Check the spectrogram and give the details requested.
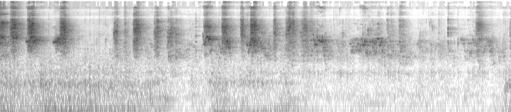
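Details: Budgerigars in a home play area give rapid scratchy chirps and squawks, loud at first then softer warbling, with faint low rumbling beneath.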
